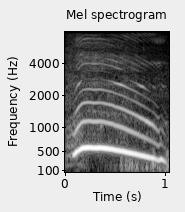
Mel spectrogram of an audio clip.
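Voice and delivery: high, loud cheering woo. Real, not acted. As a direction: whoop as they hit the water. Kids splash into the pool.

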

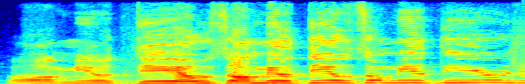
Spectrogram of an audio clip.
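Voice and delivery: drawn out, loud and rising in panic; panicked oh my God. Real, not acted. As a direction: cry out in real panic. Monster chasing him. (pânico em voz alta)

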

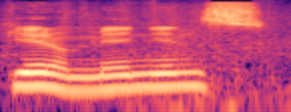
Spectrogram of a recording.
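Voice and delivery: rallying shout. Real, not acted. Commanding minions to attack.

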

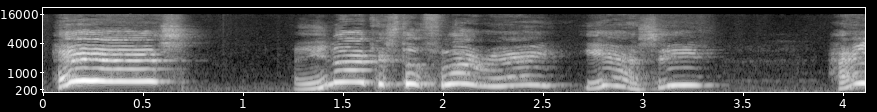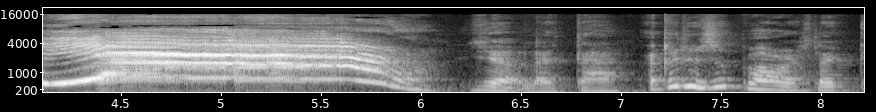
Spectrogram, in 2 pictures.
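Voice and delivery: put-on high-pitched young superhero voice; high kid hero. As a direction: brag like a little flying hero. High flying character.

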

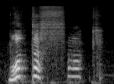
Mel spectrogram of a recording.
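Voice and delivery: high, slow shocked squeak; squeaky shocked. Real, not acted. Gamer startled by the game, high shocked squeak.

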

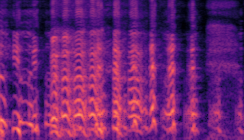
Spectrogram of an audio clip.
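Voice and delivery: high, loud run of laughs; real cackling laughter. Real, not acted. Host after botching a birthday name, laughing helplessly. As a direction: keep cracking up helplessly. Cracks up at own mistake.

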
